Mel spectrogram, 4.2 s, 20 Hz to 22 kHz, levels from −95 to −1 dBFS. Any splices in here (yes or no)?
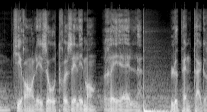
yes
